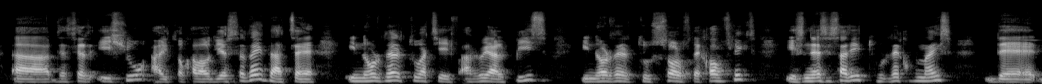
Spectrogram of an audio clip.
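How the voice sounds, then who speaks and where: A middle-aged man from the Basque Country with a Basque accent, explaining in measured second-language English as an interviewee. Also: medium pitch, sharp tone. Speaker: interviewee, language rights advocate.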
